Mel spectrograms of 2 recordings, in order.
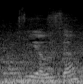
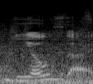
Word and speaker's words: gyoza: How you pronounce this again? Gyoza. Gyoza.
